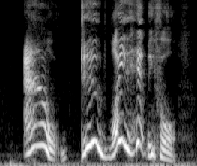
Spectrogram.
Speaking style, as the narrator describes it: Luca barked

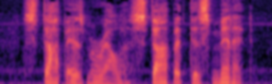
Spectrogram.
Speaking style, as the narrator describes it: she cried

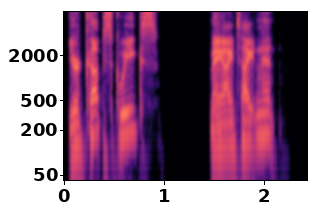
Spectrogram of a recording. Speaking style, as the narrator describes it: said

